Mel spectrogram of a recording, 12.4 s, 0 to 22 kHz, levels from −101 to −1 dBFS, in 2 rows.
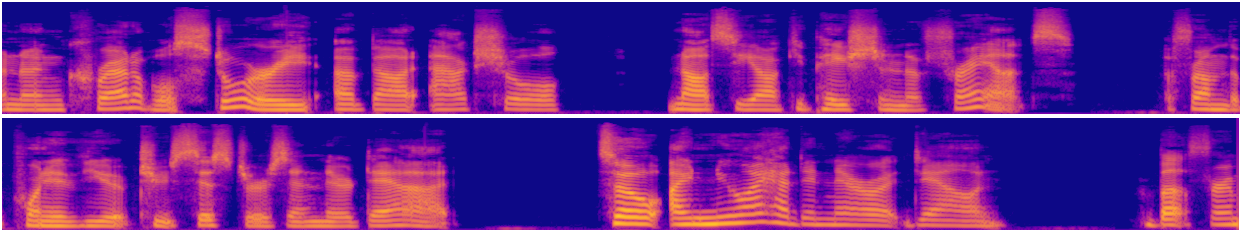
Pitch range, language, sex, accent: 170-225 Hz, English, female, American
